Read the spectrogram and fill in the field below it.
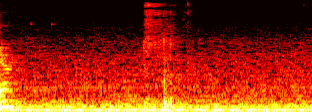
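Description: A small plastic object is set down on a hard surface with a light click.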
